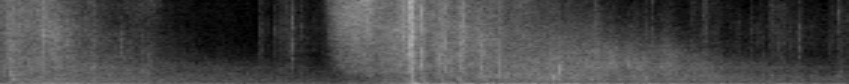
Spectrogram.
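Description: Confringo blasting spell going off in Hogwarts Legacy: a sharp, loud explosive crack rises out of a continuous low rumbling battle din, then a dense roar of debris and noise carries on steadily afterward.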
